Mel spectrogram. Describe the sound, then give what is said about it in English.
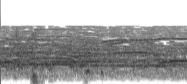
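Crowd noise with cheering and scattered whoops, a thin, muffled roar that stays fairly even throughout with a brief low thump near the start. “Do we have some applause back there in Minneapolis?”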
